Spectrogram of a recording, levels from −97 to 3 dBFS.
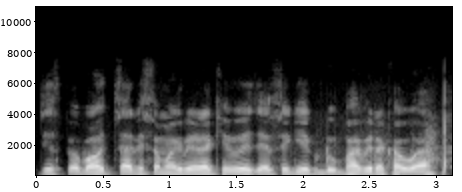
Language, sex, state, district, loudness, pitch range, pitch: Hindi, male, Jharkhand, Garhwa, -16 LUFS, 140-160 Hz, 150 Hz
